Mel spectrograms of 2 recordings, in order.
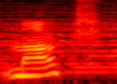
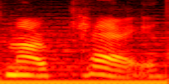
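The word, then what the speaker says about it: marché: pronounce And I was I was pronouncing pronouncing uh you know the market. I was pronouncing it March. It is Marqu.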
